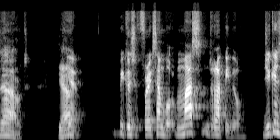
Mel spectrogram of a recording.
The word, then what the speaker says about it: más rápido: speakers do is that when a word finishes with S and then the next word starts with R, they don't pronounce the S.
